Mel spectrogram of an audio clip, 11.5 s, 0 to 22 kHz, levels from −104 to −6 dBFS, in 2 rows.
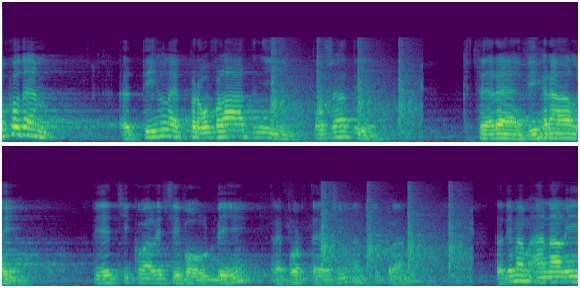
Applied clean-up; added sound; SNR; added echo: none; Hammer; 17 dB; reverberation time 0.4 s.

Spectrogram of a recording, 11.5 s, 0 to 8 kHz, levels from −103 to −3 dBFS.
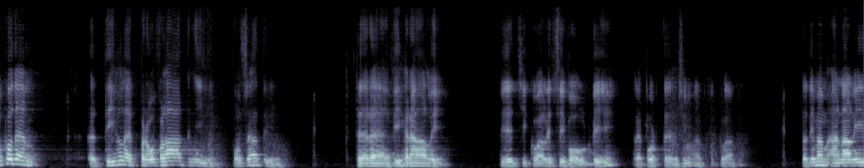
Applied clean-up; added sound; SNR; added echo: neural mask model DeepFilterNet 3.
